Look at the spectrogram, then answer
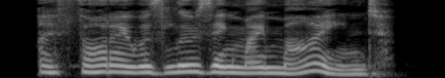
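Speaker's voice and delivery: plain reading voice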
